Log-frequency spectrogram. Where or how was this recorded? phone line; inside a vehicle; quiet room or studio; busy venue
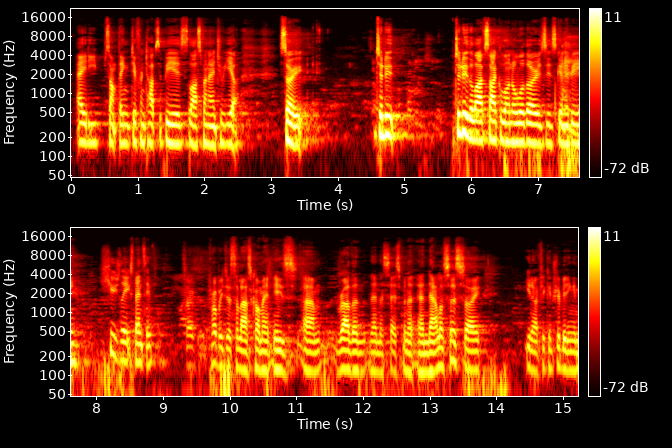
busy venue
